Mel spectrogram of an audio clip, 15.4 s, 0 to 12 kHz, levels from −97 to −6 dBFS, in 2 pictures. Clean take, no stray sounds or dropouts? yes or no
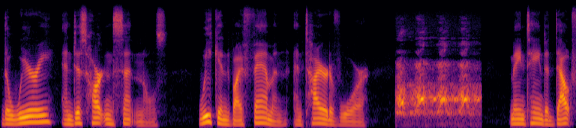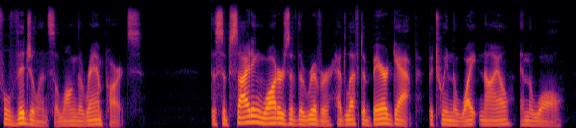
no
